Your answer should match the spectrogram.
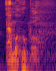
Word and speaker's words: amahoopo: A-V-R-I-C-E, Avarice. – Yeah. Avarice. – Yeah. – And how do you say goodnight? – You can say amahoop. – You can say amahoop? – Amahoopo. – Amahoopo? – Yeah, amahoopo, yeah.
